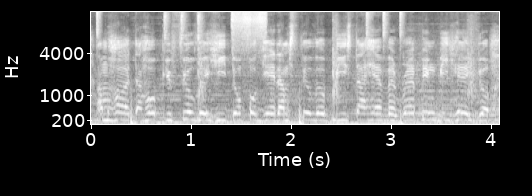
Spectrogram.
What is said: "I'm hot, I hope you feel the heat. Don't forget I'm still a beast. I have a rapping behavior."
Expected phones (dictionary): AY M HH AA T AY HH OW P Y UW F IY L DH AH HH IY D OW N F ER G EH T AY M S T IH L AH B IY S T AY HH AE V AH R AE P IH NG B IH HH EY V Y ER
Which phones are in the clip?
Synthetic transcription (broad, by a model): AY M HH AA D AY HH OW P Y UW F IY L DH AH HH IY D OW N F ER G EH T AY M S T IH L AH B IY S T AY HH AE V AH R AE P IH NG B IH HH EY V Y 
